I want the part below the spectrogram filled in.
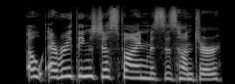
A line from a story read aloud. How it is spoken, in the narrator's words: Erica said quickly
